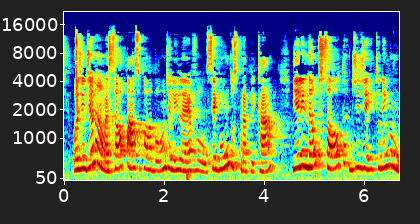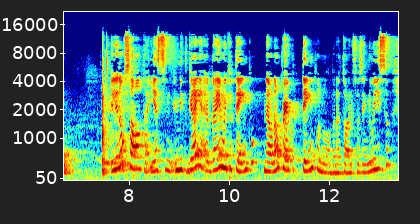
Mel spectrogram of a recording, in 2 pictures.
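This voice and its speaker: A woman speaks at a moderate pace in a high voice. There is noticeable background noise and audible room echo. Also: lively intonation. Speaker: dental prosthetics technician. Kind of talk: live stream tutorial. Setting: live video stream.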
